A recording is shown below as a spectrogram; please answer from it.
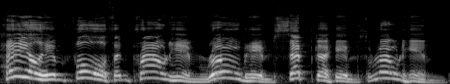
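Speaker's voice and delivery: high jeering calls, gradually easing down; crowd cries. A narrator's reading. Rabble calls for a mock coronation, high cries. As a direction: cry each command out high, the first drawn out. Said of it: "These and twenty other cries broke out".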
